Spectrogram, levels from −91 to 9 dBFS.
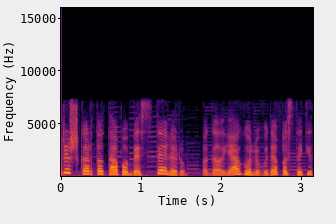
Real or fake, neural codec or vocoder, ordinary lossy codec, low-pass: real; none; AAC, 64 kbps; 7.2 kHz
